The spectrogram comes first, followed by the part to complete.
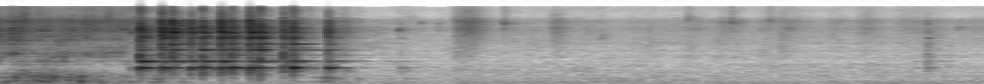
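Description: Hot water poured from a pot into a kitchen sink, then about a second of metal clattering and ringing as the pot knocks against the sink.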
